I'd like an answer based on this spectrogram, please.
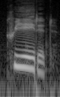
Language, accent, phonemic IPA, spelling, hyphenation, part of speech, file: English, General American, /kɹiˈeɪ̯t.ɪd/, created, cre‧at‧ed, adjective / verb, En-us-created.ogg
- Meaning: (adjective) Brought into existence by making; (verb) simple past and past participle of create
